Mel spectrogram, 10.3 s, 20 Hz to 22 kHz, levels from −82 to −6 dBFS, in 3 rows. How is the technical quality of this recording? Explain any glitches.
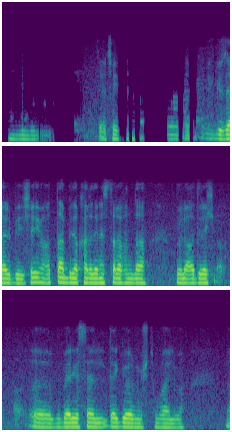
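The recording has echo-canceller artefacts in its first three seconds. The audio is band-limited to 8 kHz, consistent with a wideband Opus call path at around 40 kbps.

Speech suppressed in double talk occurs at 0.01–0.79 s and again at 1.74–2.94 s. The speech dips sharply, by roughly 30 dB in the first stretch and roughly 40 dB in the second, which loses close to a full second. The likely cause is both call sides talking simultaneously: the echo canceller could not tell the local talker from loudspeaker echo and attenuated everything.

Background gated by the echo canceller occurs at 1.07–1.21 s. The room tone drops by about 16 dB for roughly 150 ms, then recovers. While far-end audio was playing through the loudspeaker, the canceller's suppressor clamped down on the microphone signal. This pulled the ambient background down with it, producing a brief hole in the noise floor that fills back in once the suppressor releases.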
